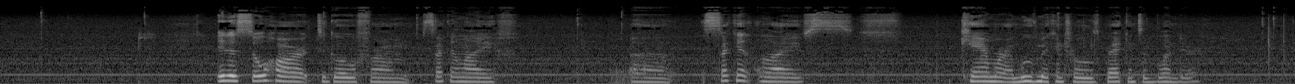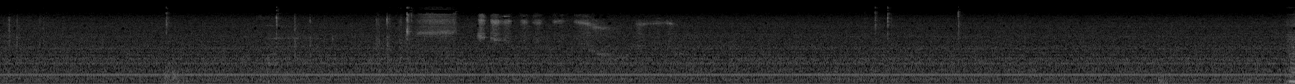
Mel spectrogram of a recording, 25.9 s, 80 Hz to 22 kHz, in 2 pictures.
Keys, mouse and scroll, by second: 4.3-6.2 drag, 11.4 r, 13.4 ctrl+z, 16.8 r, 22.0-23.7 drag.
